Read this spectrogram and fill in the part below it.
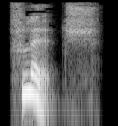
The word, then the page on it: flitch: British English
